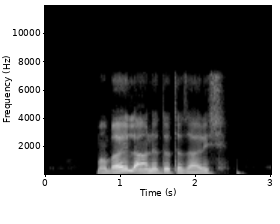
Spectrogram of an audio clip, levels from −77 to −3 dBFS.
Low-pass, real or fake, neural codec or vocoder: 7.2 kHz; fake; codec, 16 kHz, 0.9 kbps, LongCat-Audio-Codec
